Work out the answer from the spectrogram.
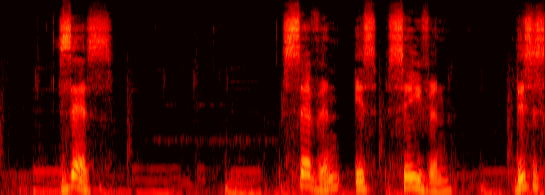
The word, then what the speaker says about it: zes: This is pronounced like Z and the S sound of the word mess. Z and S. Zes.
